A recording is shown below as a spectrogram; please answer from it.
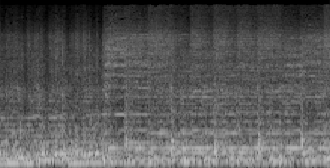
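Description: Live rock band playing an instrumental passage loudly: electric guitar and electric bass over a drum kit.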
